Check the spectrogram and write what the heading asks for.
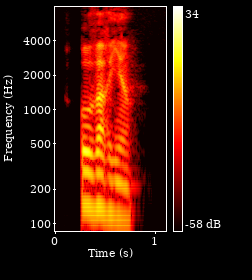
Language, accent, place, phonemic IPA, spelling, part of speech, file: French, France, Lyon, /o.va.ʁjɛ̃/, ovarien, adjective, LL-Q150 (fra)-ovarien.wav
- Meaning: ovarian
